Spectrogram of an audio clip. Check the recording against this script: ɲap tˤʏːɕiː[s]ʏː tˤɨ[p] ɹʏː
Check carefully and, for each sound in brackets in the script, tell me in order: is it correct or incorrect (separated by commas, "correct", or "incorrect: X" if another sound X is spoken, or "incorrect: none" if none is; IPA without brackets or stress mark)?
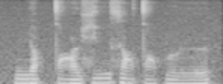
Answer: correct, correct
